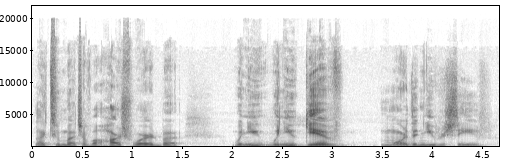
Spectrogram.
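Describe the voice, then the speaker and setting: A man's voice: mid-range voice, normal speed, warm tone. A man in his thirties co-hosting a podcast, chatting casually in a laid-back, slangy way, often saying bro and laughing. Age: 30s. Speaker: podcast co-host. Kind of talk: casual chat.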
